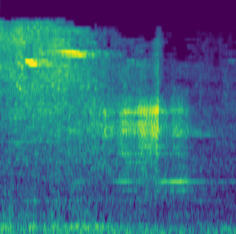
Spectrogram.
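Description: Logo-animation sound effect: a loud, noisy whoosh over a deep rumble, brightening about halfway through and fading near the end.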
